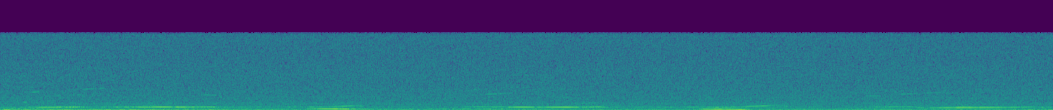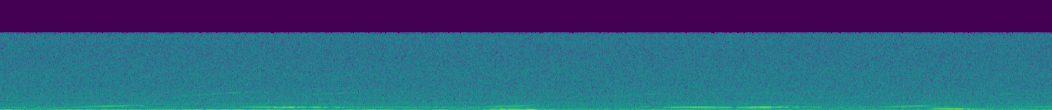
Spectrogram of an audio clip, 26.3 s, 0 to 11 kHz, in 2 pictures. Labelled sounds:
6.1	6.4	humpback whale, 1.6 to 1.8 kHz
11.2	11.5	humpback whale, 1.6 to 1.7 kHz
15.6	16.2	humpback whale, 1.5 to 1.8 kHz

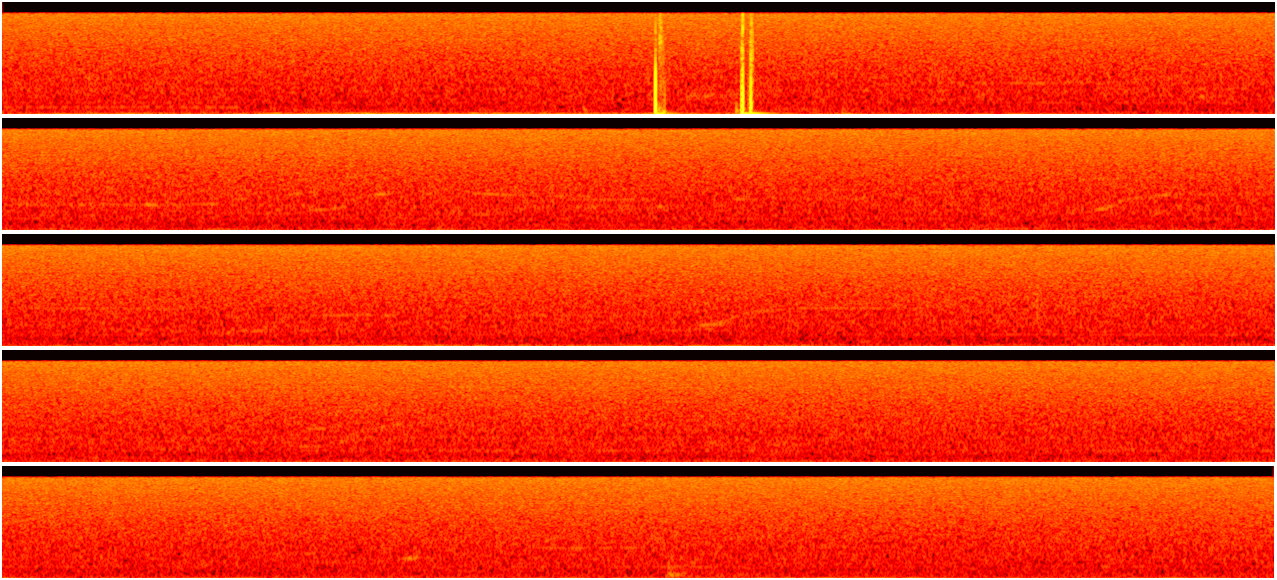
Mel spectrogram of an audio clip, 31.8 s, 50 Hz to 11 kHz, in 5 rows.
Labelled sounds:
16.7	17.0	humpback whale, 1.15 to 1.25 kHz

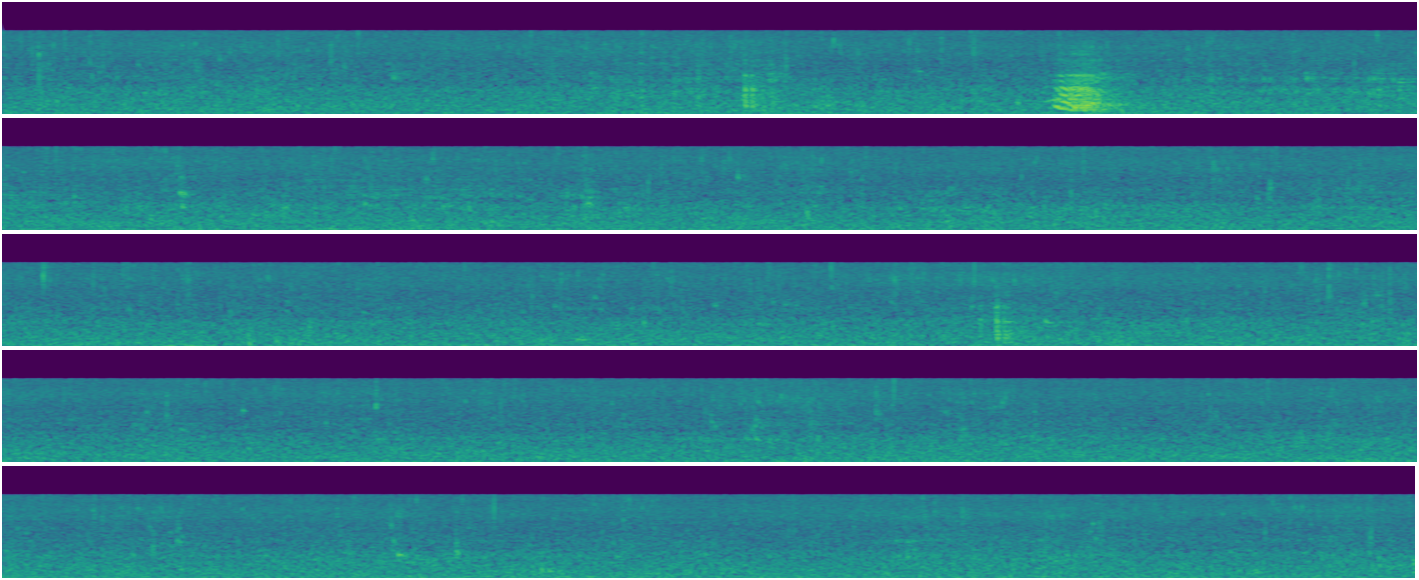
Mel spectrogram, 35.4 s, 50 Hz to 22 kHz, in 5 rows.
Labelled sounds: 5.2	5.5	croaking sound likely from a nearby submerged object, 1.4 to 1.6 kHz

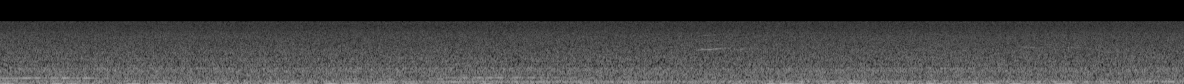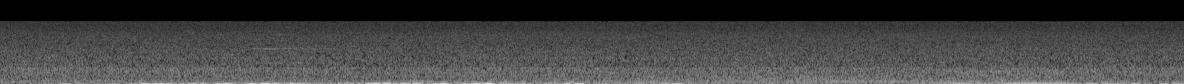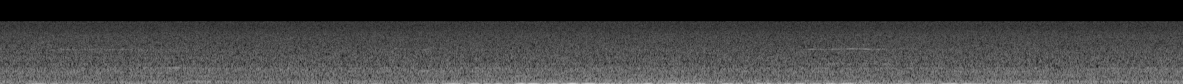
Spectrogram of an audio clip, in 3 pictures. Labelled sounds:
7.0	7.3	humpback whale, 1.9 to 2.1 kHz
14.3	14.6	humpback whale, 2.0 to 2.1 kHz
32.0	32.4	humpback whale, 1.9 to 2.1 kHz

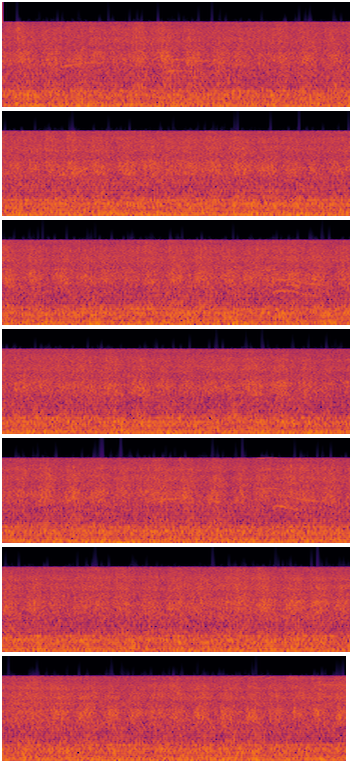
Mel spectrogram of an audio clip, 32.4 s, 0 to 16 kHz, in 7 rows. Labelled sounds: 12.8	13.5	killer whale, 0.80 to 2.7 kHz
22.1	22.5	killer whale, 0.59 to 1.8 kHz

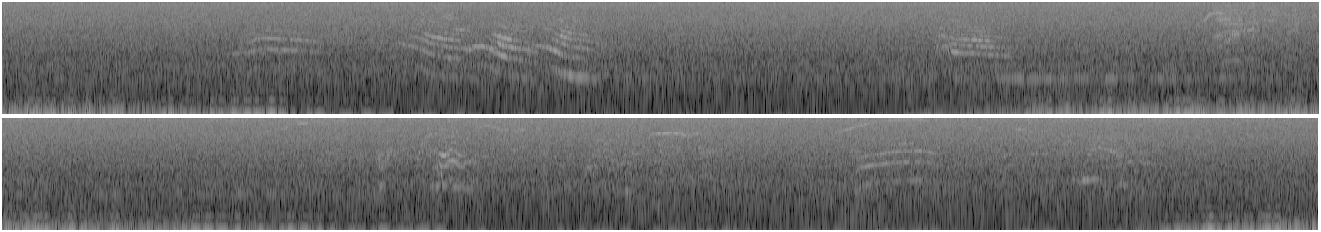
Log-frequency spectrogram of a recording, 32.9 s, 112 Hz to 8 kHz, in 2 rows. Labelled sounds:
3.0	4.0	killer whale, Bigg's (transient), 1.1 to 2.0 kHz
4.9	7.5	killer whale, Bigg's (transient), 0.80 to 4.5 kHz
11.8	12.7	killer whale, Bigg's (transient), 0.90 to 2.7 kHz
15.0	15.5	killer whale, Bigg's (transient), 0.80 to 5.2 kHz
20.1	20.6	killer whale, Bigg's (transient), 6.3 to 6.8 kHz
21.8	22.4	killer whale, Bigg's (transient), 1.2 to 1.6 kHz
24.5	25.1	killer whale, Bigg's (transient), 3.9 to 4.4 kHz
26.9	28.2	killer whale, Bigg's (transient), 1.1 to 7.4 kHz
29.9	30.9	killer whale, Bigg's (transient), 0.80 to 2.6 kHz

